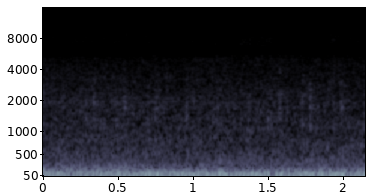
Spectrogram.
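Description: Houseboat engine running steadily while the boat is underway, a continuous low rumble.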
